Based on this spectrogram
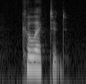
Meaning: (adjective) 1. Gathered together 2. Cool‐headed, emotionally stable, in focus; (verb) simple past and past participle of collect
- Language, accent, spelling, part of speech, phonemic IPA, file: English, US, collected, adjective / verb, /kəˈlɛktɪd/, En-us-collected.ogg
